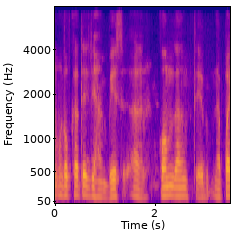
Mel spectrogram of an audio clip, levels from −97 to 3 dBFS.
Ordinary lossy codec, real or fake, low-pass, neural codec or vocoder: none; fake; 7.2 kHz; codec, 16 kHz, 0.8 kbps, ZipCodec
